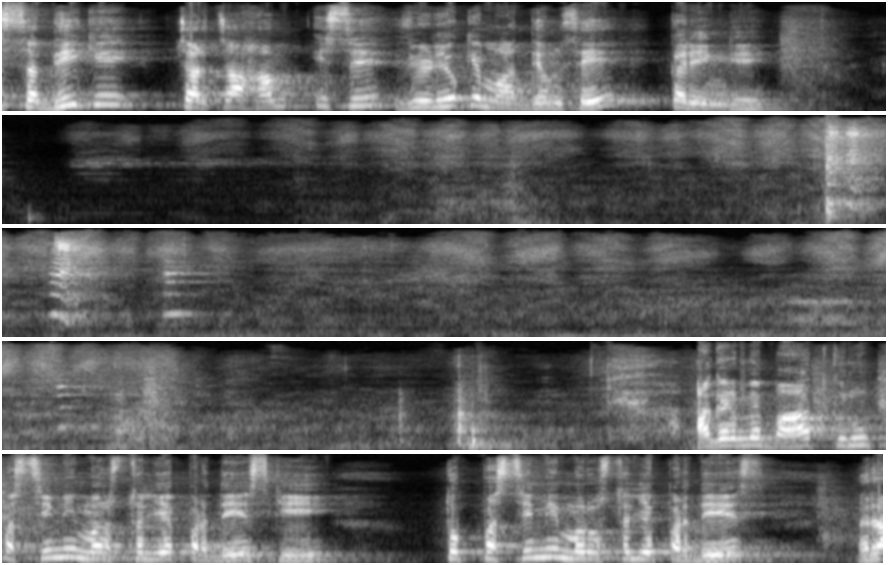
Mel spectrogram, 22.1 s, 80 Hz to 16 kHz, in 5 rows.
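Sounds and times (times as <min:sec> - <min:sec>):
eraser rubbing on whiteboard: 0:05.2 - 0:14.6.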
